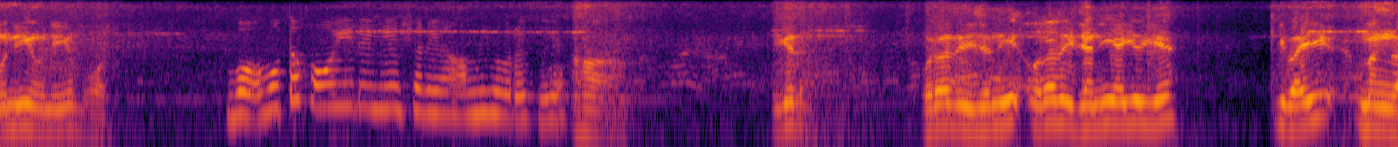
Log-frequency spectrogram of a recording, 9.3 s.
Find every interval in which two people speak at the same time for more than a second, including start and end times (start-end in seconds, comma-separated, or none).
none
